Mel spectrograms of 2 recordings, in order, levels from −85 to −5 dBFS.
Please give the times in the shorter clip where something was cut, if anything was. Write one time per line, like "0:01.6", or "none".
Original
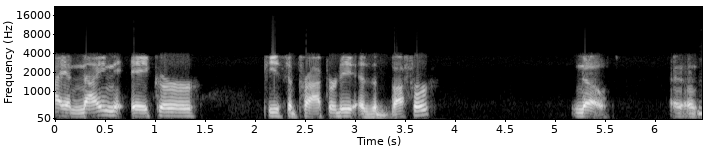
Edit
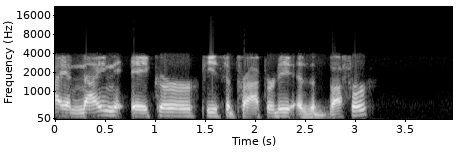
0:01.4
